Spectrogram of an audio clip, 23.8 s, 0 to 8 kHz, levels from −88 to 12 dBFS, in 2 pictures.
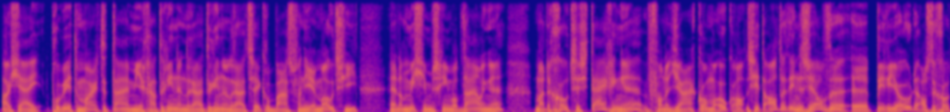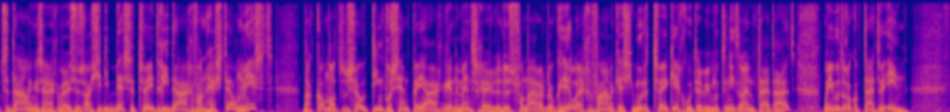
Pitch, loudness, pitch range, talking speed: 145 Hz, -23 LUFS, 130-165 Hz, 260 wpm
